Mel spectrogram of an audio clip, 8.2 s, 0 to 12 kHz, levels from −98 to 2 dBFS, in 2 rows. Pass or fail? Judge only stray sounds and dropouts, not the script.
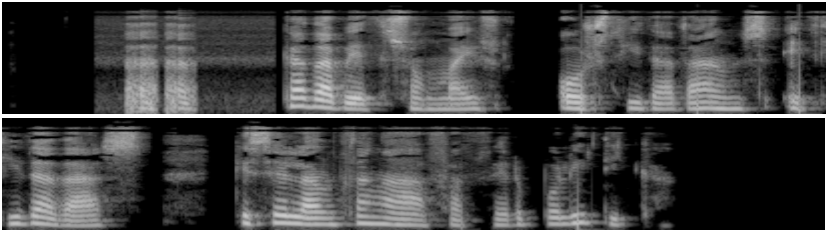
fail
